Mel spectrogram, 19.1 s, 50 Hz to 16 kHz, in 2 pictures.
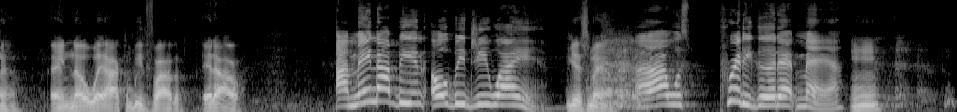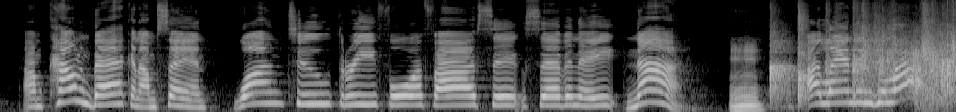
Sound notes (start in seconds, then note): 5.2 audience laughing; 17.2 audience applauding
